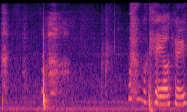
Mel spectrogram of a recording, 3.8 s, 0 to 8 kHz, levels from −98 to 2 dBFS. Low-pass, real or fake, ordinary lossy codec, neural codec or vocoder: 7.2 kHz; fake; none; codec, 44.1 kHz, 7.8 kbps, Pupu-Codec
